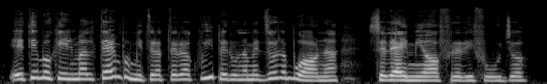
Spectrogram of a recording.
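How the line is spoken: Cordial exclamation. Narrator (Italian): esclamai assumendo un tono cordiale

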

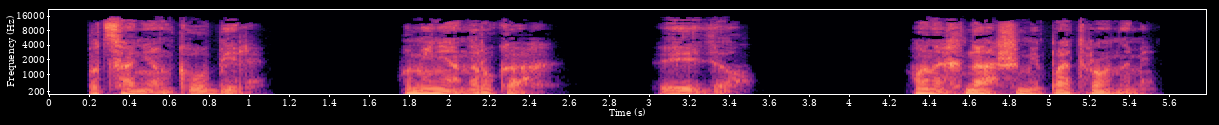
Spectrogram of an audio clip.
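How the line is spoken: Plain. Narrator (Russian): сказал ему Артем

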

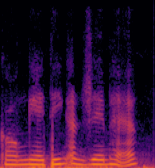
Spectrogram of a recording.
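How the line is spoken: Strange voice. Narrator (Vietnamese): Thầy Lupin nói bằng một giọng rất lạ

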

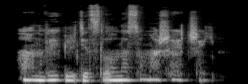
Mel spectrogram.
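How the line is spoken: Confused whisper. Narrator (Russian): растерянно шепнула Маяла

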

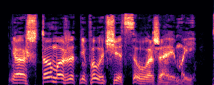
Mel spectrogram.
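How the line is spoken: Angry chuckle. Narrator (Russian): Светлейший князь снова хохотнул, но на этот раз с некоторой озлобленностью

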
